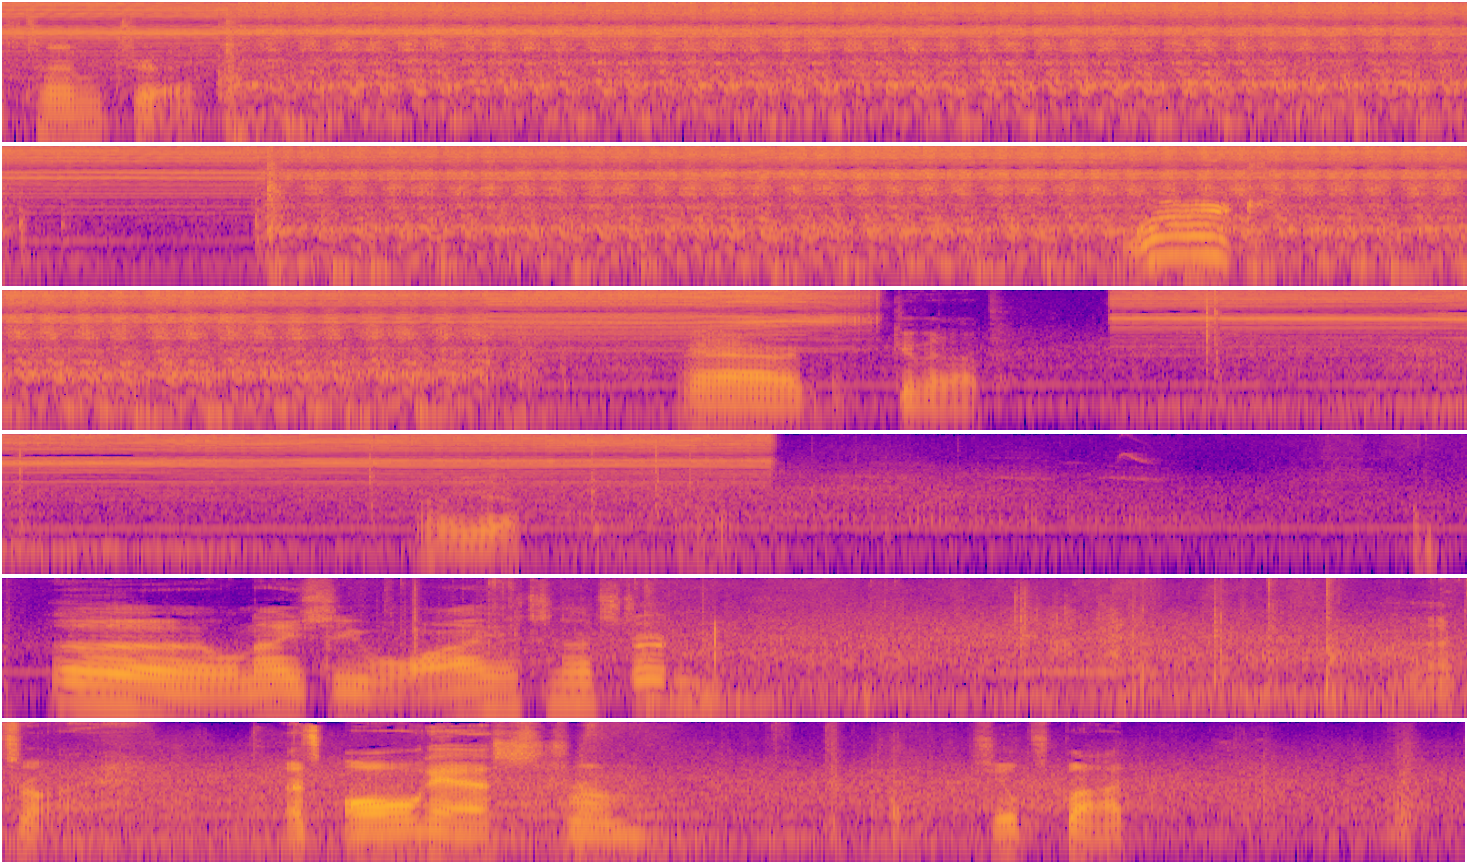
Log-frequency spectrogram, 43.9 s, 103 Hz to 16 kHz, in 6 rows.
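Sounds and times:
starter cranking truck engine: 0:00.0 - 0:07.5, 0:08.6 - 0:17.4.

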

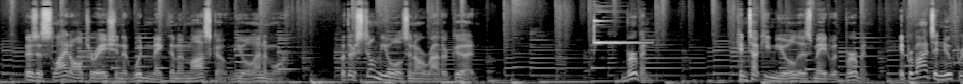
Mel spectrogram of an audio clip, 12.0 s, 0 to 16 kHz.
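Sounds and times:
background music with bass: 0:00.0 - 0:12.0
bright high ding: 0:07.4 - 0:08.3.

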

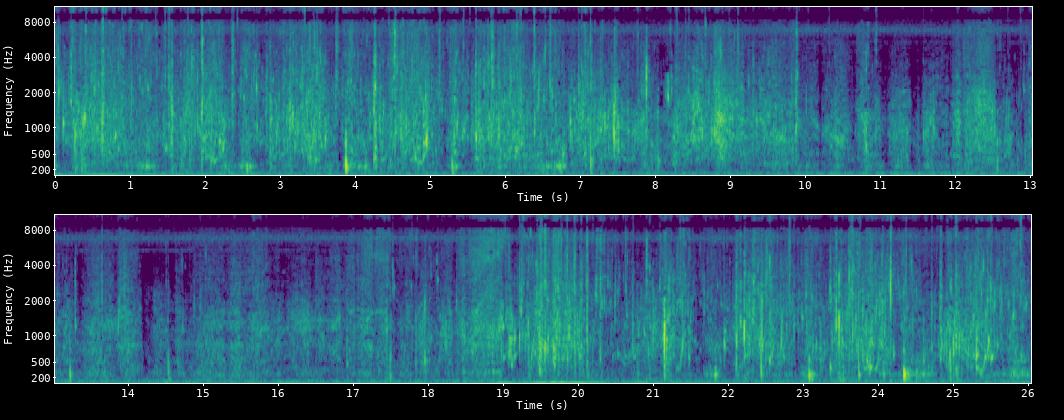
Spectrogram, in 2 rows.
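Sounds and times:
water splashing in a pan: 0:00.0 - 0:14.9, 0:17.0 - 0:26.0.

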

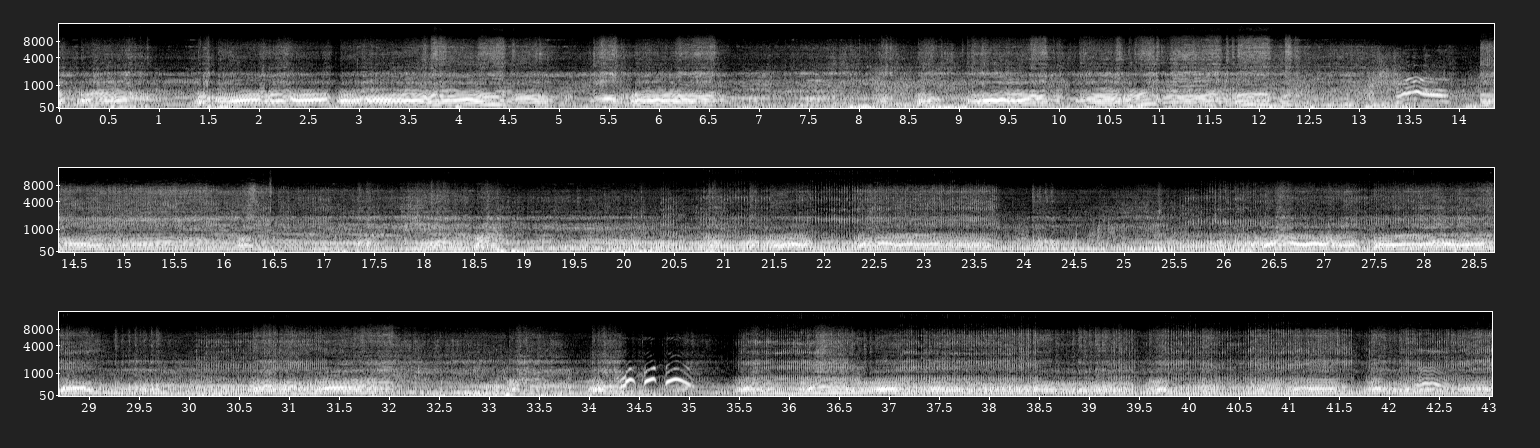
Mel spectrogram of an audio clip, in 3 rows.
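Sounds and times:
dirt bike engine revving: 0:00.0 - 0:43.0.

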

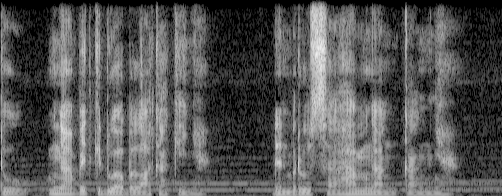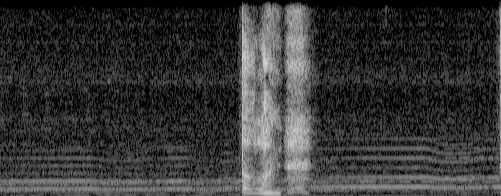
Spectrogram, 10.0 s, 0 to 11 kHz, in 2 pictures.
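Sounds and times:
sustained drone of held tones: 0:00.0 - 0:10.0.

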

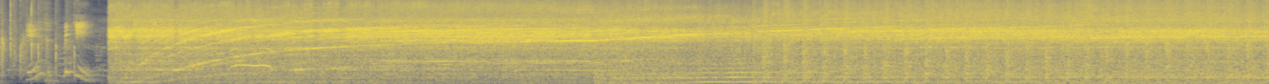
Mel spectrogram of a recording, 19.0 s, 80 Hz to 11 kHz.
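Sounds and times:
distorted noise rock band: 0:01.6 - 0:19.0.

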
